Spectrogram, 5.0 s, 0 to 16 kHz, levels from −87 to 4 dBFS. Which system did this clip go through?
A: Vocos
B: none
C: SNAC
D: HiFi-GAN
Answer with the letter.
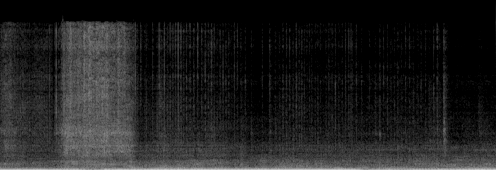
C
